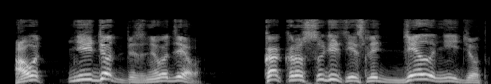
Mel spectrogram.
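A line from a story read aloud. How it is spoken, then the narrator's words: Loud hiccup, bewildered. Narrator (Russian): Громко икнув, в недоумении Василий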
